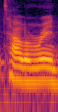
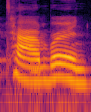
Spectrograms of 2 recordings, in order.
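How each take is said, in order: First: It is said in a standard, non-Bajan pronunciation. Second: It is said in the local Bajan pronunciation. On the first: This is how outsiders say it. "Bajans don't say tamarind" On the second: This is how locals say it. "We say tamarind"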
